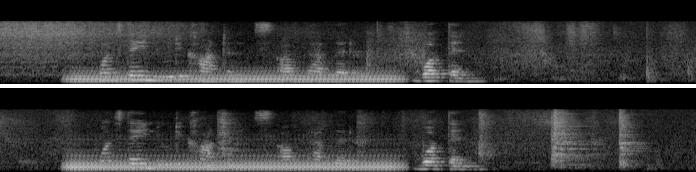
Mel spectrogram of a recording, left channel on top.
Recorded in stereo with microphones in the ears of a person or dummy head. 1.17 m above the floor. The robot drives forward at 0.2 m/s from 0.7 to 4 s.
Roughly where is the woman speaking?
Left.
